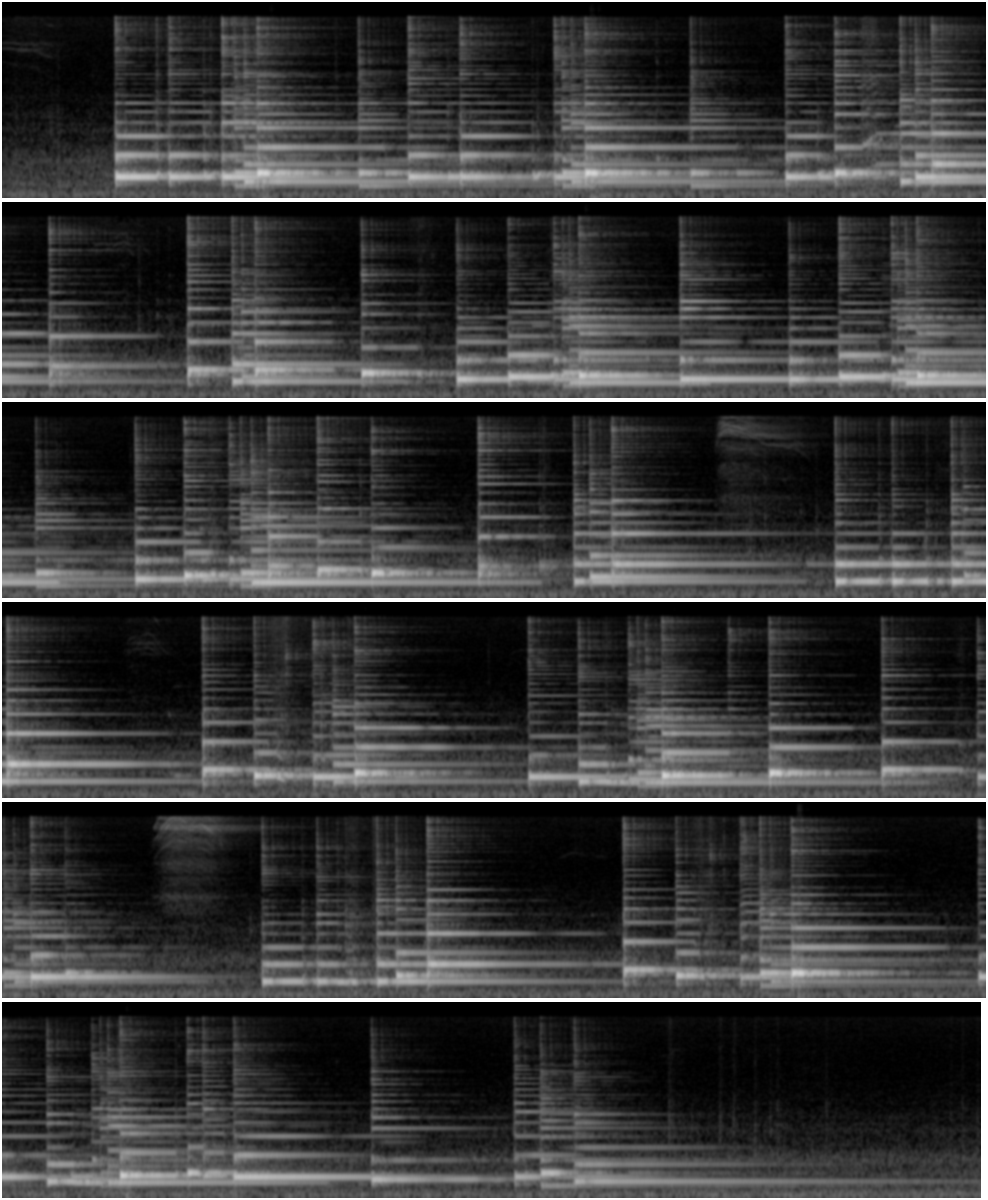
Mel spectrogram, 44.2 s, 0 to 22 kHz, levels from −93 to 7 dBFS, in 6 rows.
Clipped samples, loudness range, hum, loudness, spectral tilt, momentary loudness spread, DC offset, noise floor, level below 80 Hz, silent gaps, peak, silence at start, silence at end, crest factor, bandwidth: under 0.1%; 6 LU; none; -25 LUFS; -4 dB/octave; 19 LU; under 0.1%; -56 dBFS; -60 dBFS; none; -4 dBFS; 0.85 s; 1.05 s; 22 dB; 17 kHz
